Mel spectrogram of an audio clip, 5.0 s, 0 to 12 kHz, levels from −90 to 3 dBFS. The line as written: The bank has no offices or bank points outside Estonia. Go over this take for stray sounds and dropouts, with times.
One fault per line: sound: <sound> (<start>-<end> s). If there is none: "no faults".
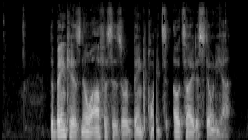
sound: dropout (3.1-3.1 s)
